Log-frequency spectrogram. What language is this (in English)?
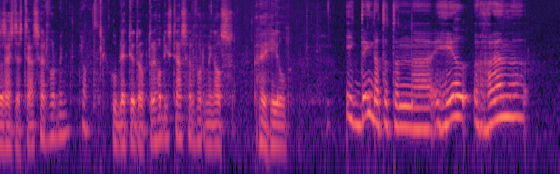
Dutch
